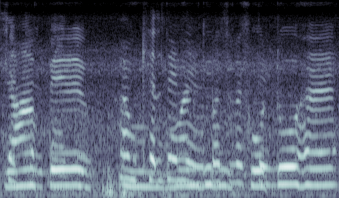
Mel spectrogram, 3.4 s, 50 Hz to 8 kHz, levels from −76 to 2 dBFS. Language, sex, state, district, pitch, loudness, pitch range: Hindi, male, Bihar, Katihar, 245 Hz, -13 LUFS, 235-255 Hz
